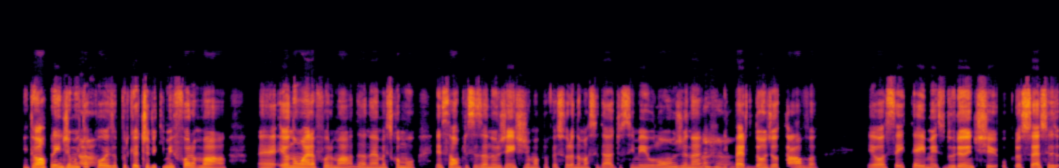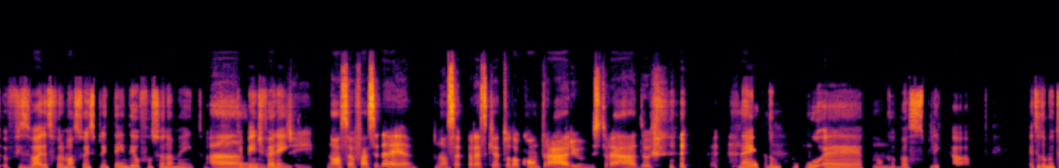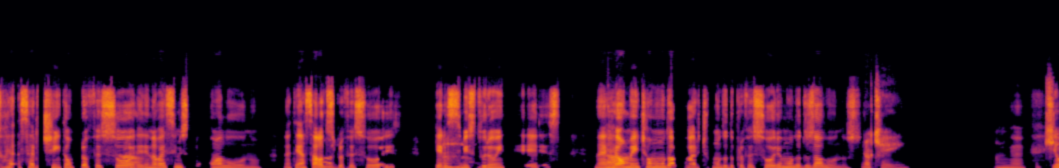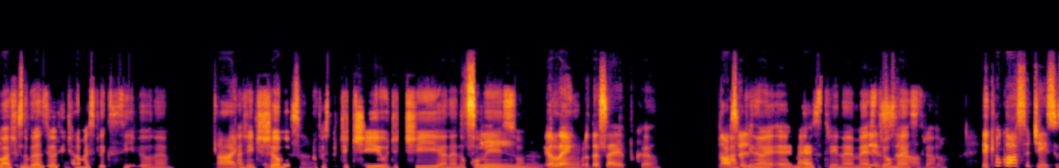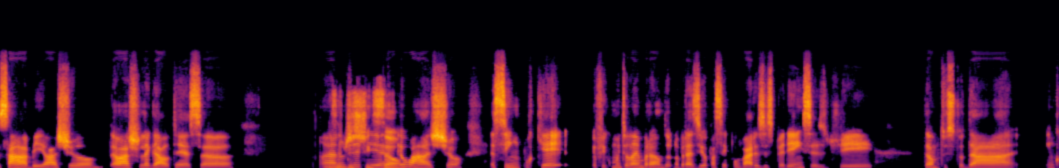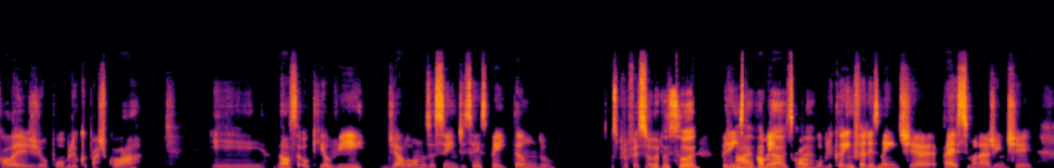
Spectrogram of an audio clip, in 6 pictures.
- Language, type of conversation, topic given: Portuguese, podcast, Como equilibrar trabalho, escola e a vida em casa?
- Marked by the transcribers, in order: giggle; other noise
